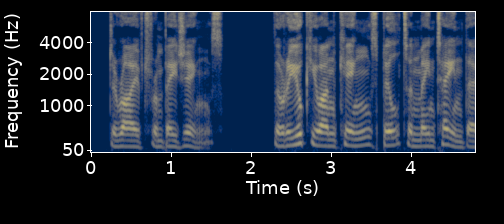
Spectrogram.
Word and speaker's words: Ryukyu: The Luchu Islands, Chinese for the characters pronounced Ryukyu in Japanese, were officially recognized as a client state of the Chinese Empire.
